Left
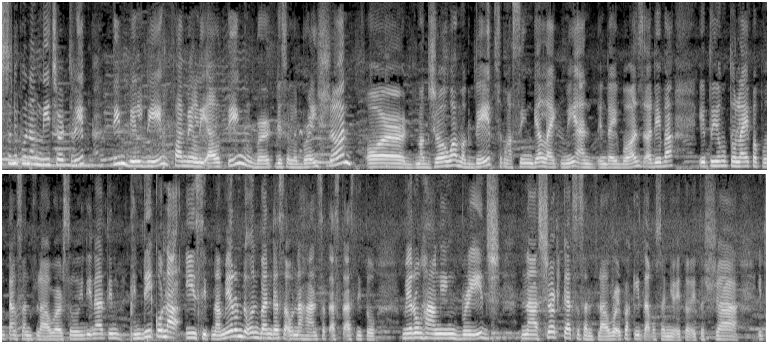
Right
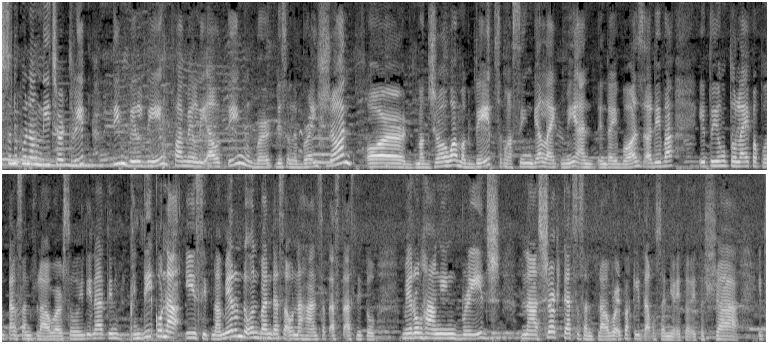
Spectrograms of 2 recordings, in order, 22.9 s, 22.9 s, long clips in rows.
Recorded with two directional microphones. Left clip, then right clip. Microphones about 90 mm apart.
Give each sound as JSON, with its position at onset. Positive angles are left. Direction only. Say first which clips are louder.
{"t": 0.0, "sound": "a woman's voice", "louder": "left 2 dB", "side_deg": 5}
{"t": 1.7, "sound": "a woman's voice", "louder": "left 5 dB", "side_deg": 30}
{"t": 14.2, "sound": "speech", "louder": "left 4 dB", "side_deg": 35}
